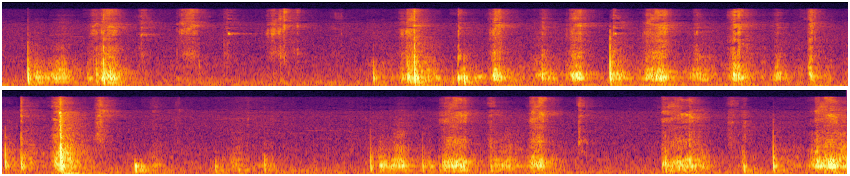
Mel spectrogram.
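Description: Deco mesh being cut into strips with scissors for a scarecrow wreath, a run of crisp, close snipping and rustling strokes in irregular bursts, with brief pauses between cuts and no talking.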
